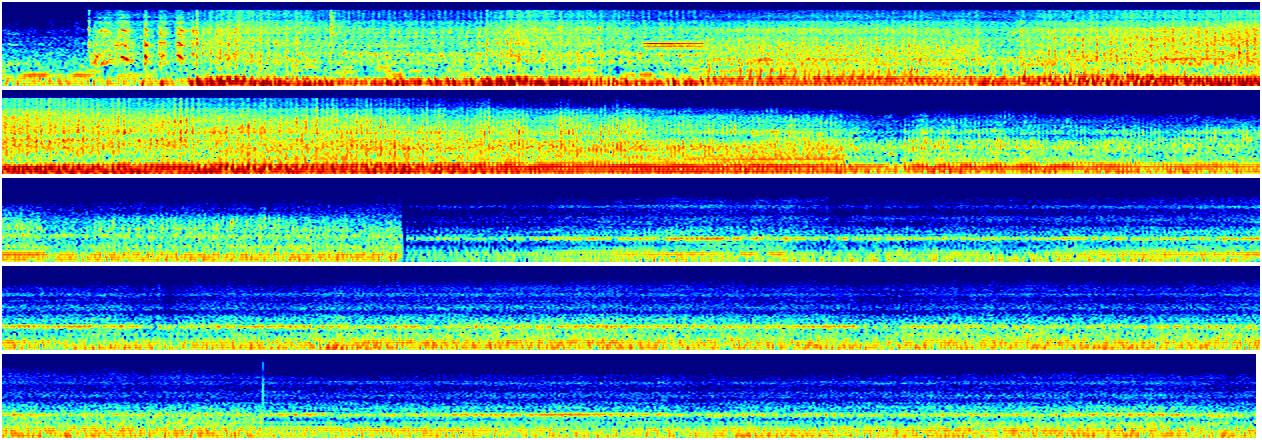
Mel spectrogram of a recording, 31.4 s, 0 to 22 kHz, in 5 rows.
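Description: Royal Enfield Interceptor 650's parallel-twin engine revving and pulling away, its pitch rising steeply as it accelerates. After a sudden break about halfway, it runs at road speed through several upshifts, each a fresh rising pitch.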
